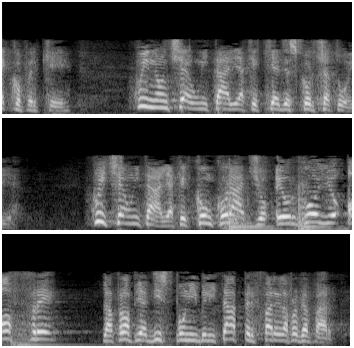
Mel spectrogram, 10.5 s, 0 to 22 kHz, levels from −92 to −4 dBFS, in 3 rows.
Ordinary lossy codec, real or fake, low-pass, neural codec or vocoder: AAC, 24 kbps; real; 5.4 kHz; none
